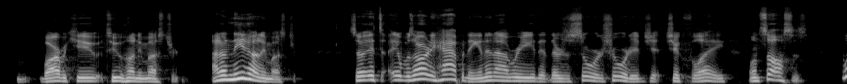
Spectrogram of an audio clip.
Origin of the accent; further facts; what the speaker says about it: West Virginia, United States; We're from Polka, for God's sakes. There's not anything more West Virginia than that.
